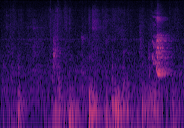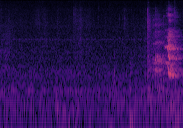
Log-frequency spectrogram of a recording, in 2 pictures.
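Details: Six-week-old Miniature Schnauzer puppies playing, running and wrestling together; two short, sharp, high yips stand out, one near the middle and one at the end, over soft scuffling, thumps and pattering paws.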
